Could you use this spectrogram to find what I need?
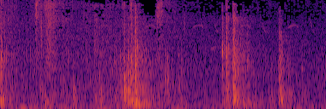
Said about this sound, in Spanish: Abre la puerta y entran.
